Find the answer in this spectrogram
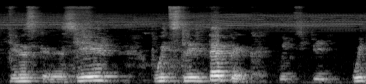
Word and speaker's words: Huitzilopochtli: Y ya, pero lo tienes que decir así rapidito y acentuarlo en la penúltima sílaba. Tienes que decir Huitzilopochtli. Y aquí Huitzilopochtli.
